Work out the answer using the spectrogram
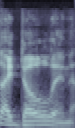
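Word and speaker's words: Eidolon: Pronounce Idolan. Idolan. Idolan. Correctly. I know. That's how it's said. I don't like it, but that's that's how it's said. That's how the card is said.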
